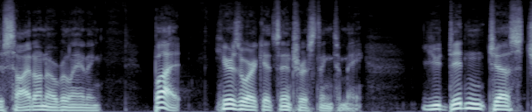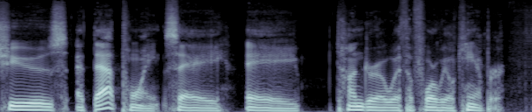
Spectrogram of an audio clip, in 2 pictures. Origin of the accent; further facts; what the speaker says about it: East Coast, United States; I come from East Coast culture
